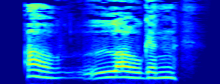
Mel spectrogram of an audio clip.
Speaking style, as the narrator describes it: she sighed

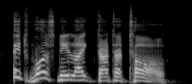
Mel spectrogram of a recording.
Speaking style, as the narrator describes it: roared Rob Anybody

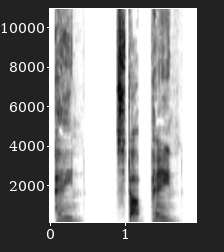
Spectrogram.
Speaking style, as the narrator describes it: Raleigh gasped before dying

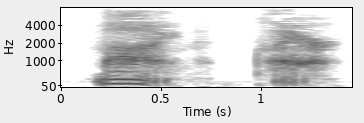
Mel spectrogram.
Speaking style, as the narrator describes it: he whispered

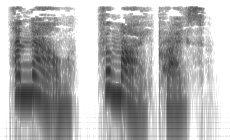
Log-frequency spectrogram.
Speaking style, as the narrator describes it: Violet said, with a satisfied little purr

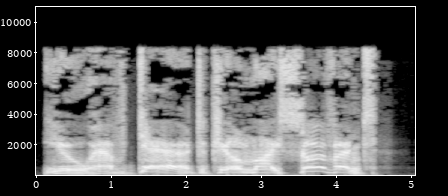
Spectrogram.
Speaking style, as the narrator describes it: His voice boomed from the far side of the dais

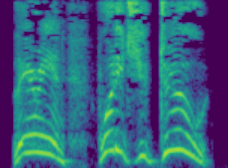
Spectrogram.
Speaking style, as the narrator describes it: Freya shouted at me

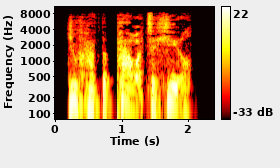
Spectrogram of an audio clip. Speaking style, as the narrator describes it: I say through gritted teeth

